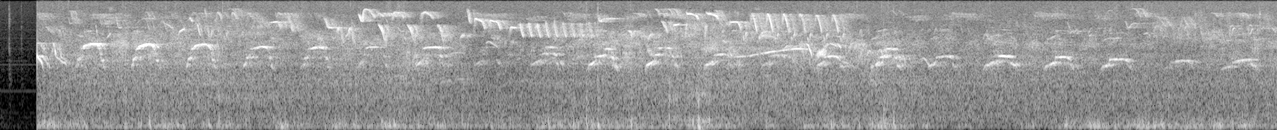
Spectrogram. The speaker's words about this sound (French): Et là, donc, on vient d'écouter les cris de la cigogne noire.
